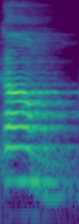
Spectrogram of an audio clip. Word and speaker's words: calm: अब चलते काम, CA, यहाँ पर पी साइलेंट, वहाँ पर एल साइलेंट। यहाँ पर देखिए CALM, एल यहाँ साइलेंट है, काम पढ़ेंगे।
